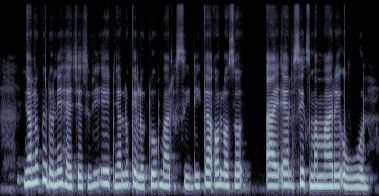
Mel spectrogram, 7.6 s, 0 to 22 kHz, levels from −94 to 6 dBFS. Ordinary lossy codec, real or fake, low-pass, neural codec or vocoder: none; fake; 19.8 kHz; autoencoder, 48 kHz, 128 numbers a frame, DAC-VAE, trained on Japanese speech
